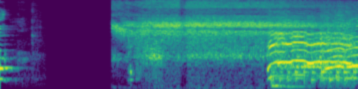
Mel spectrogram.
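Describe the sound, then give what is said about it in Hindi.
A home pressure cooker whistle blasts out while dal and rice cook on the gas: a loud continuous hiss of escaping steam that rises into a shrill, wavering tone, following a brief moment of silence. “मेरे बाबूजी, सिटी हमारे घर के कुकर में समझ रही है, वो दाल चावल रखा है ना।”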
